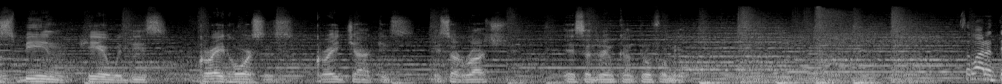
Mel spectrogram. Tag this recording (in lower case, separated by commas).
speech, music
